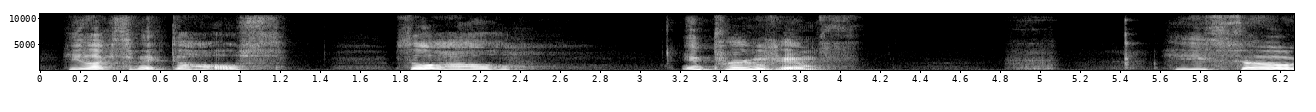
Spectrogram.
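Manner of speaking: high, sing-song sinister glee; gleeful villain. Acted. Villain Izuku gloating to Toga over the doctor, high and sinister. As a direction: gloat like a smiling mad villain.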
